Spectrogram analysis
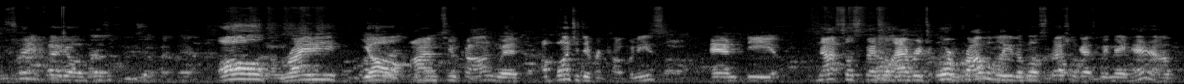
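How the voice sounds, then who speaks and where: A slightly hoarse man from Florida co-hosting a casual livestream, joking quickly. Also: high voice, crowd noise, poor audio. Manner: jokey, quick-witted. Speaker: co-host. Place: outdoor event. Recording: clear background event noise.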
